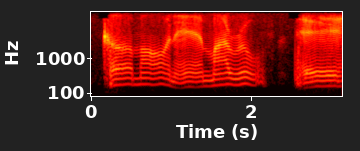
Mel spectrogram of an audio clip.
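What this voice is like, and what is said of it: Singing in a high voice. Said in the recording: “a little quick song from you in the high voice that you always do”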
